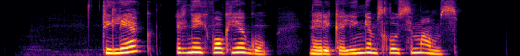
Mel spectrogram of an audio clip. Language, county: Lithuanian, Panevėžys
